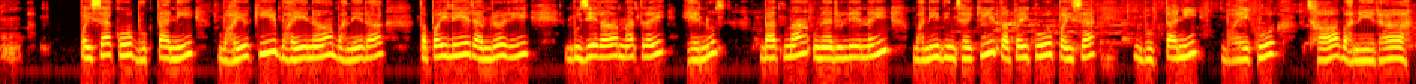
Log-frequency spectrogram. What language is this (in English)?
Nepali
